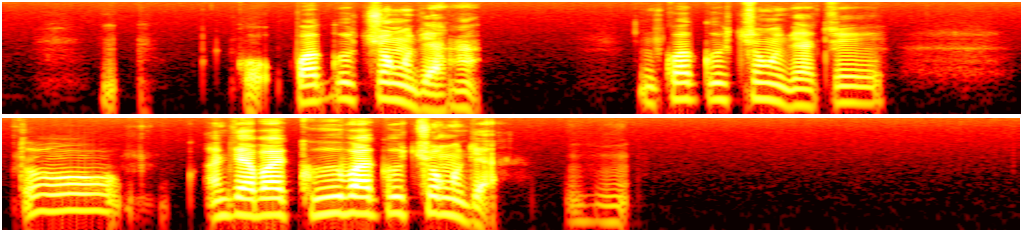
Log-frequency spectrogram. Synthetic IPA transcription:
ko̰˨kʷa˦k̬u˦t͡ʃõ˦˧˨jʲa˨ɦã̰˨˧ | kʷa˦ku˧˦t͡ʃõ˦˧˨ja˨t͡ʃi˧ | t̪o˦ | ã̰˧ndʲa˧βa˦kʷu˦βa˦ku˦t͡ʃõ˦˧jʲã̰˨˧ | hũ˧

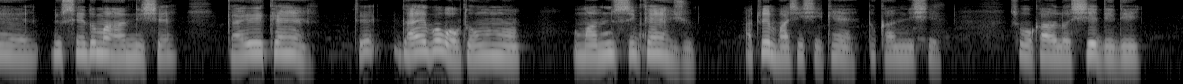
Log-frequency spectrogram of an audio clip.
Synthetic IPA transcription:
nu˧˦sĩ˦do˦mã˦˨nĩ˧ʃɛ˧ | ɡ̥a˨i˦ɾe˦kɛ˦ɾɛ̃˨ | te˦ɡa˨˦e˦bo˦wɔ˨u˨to˧˨˦nũ˦nõ˧ | o˧mã˧nũ˦sĩ˦kɛ˦ɾɛ̃˨ʒu˨ | a˨tu˦e˦˨mã˨ʃi˧ʃe˨kɛ˦ɛ˨do˦ka˧˨˦nĩ˧ʃɛ˧ | so˦o˨˧ka˧o˧˨lɔ˨ʃe˦˨de˧de˧

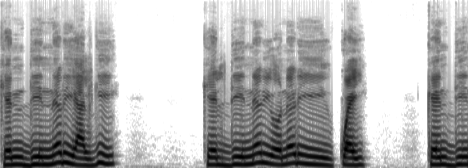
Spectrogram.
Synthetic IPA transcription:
ke˨ndi˨nːe˦ɾi˦˨ja˨lɡi˦ | ke˨ldi˨nːe˦ɾjo˨ne˦ɾi˦˨kʷa˨i˦ | ke˨ndi˨

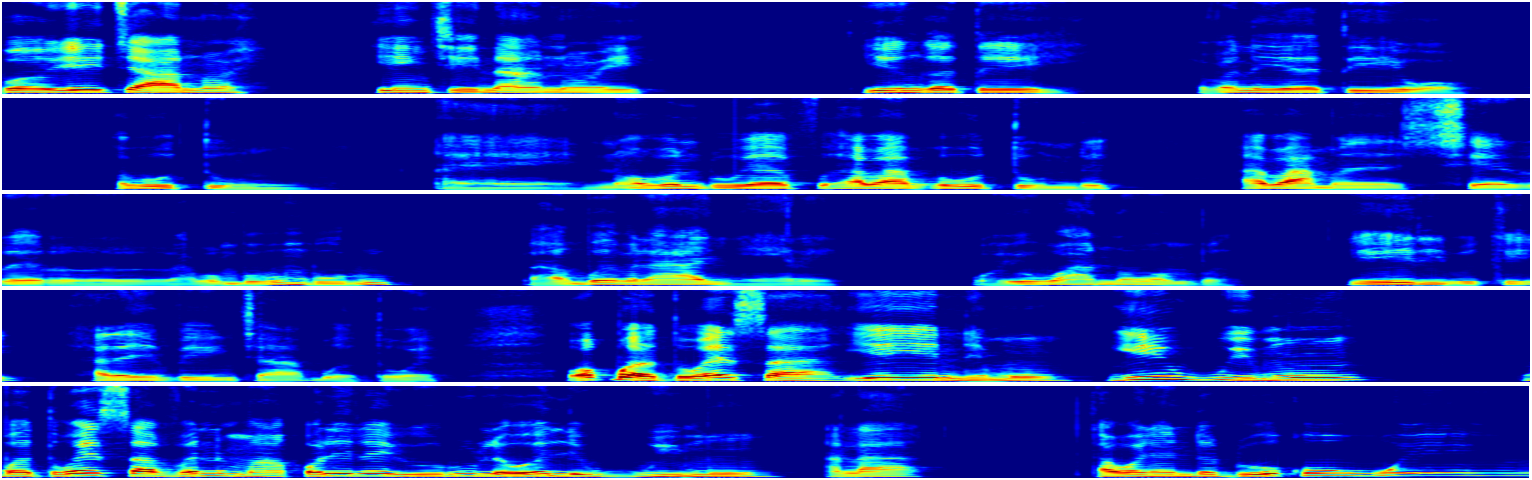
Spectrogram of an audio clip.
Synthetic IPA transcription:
bə˨˦je˦t͡ʃa˨nɔ˦ɛ˨ | je˦n˦t͡ʃe˨˦n˦a˦˨nɔ˦jɪ˦ | je˦ŋɡə˦tə˦˨ | ə˨və˦ni˦jɛ˦˨te˦jwɔ˨ | ə˦bo˦to˨ŋ | ɛ˨nɔ˨˦βɨ˦n˦dʊ˦ja˦fβa˨ə˦bo˦to˨ndɨ˦ | a˦βa˨mə˧ʃɛ˨˦ɾə˨ɾɾɾa˨bɨ˦m˦bə˨bɨ˦m˦bo˨ɾu˦ | ba˨bə˨m˦bu˦ɛ˦βə˧la˦˨ɲɛ˨ɾɪ˦ | wɔ̰˨jʊ˦wa˦nɔ˦bɔ˧mbɨ˨ | je˦ɾi˨bɨ˧ke˦ja˨˦la˦ɪ˦n˦və˦ji˦n˦t͡ʃaː˦k͡pə˨tɔ˨wɛ˦˨wʔɔ̰˦k͡pə˨tɔ˨wɛ˦sa˧je˦jɪ˦nɪ˨mʊ˦je˦wi˨mu˦ | k͡pəː˨tɔ˨wɛ˦sa˧və˨˦nɨ˦maː˨kɔ˦li˦ɾɛ˦˨jo˨ɾu˦lɛ˨wɛ˦le˦wi˨mu˦a˨la˦ | la˨wɛ˦lɛ˦n˦dɨ˦do˨˦ko˦we˦

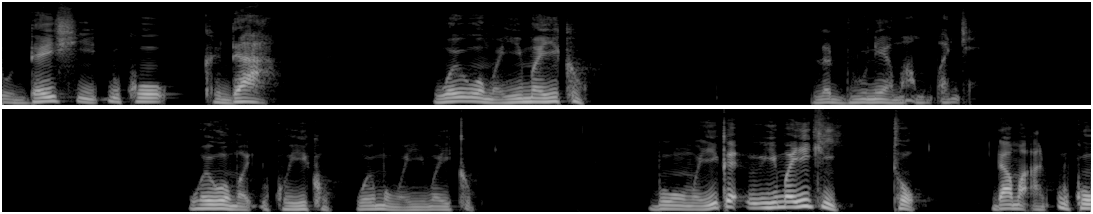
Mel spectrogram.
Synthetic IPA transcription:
o˨da˦i˦ʃi˨ɗu˦ko˦ | kʰɨ˨da˦ | wa˦i˦wo˨ma˨ji˦ma˦ji˦kʰu˨ | la˦du˦ni˦ja˨ma˦mu˨ɓa̰˨˦nd͡ʒe̥˨ | wa˦i˦wa˨ma˨ɗu˨ko˦ji˦kʰu˨wa˦i˦ma˨ma˨ji˦ma˦ji˦ki˨ | ba˨a˨ma˨jji˦ma˦ji˦ki˨ | to˨ | da˦ma̰˨ʔa̰˨nɗu˦ko˦

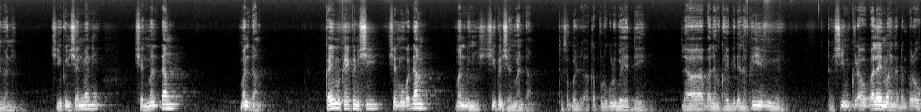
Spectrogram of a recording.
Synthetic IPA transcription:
ma˨ni˨ | ʃi˦kɨ˦n˨ʃe˦nma˦ni˦ | ʃe˨nma˦nda˦ŋ | ma˦nɗa˨ŋ | ka˦i˦mi˦ka˨i˦kɨ˦n˨ʃi˦ʃe˨nmu˨ɡo˦ɗa˦ŋ | ma˦ndu˨mu˨ʃi˦kɨ˦n˨ʃe˨nma˨nɗa̰˨ŋ | to˨so˦bo˨la˨ka˨pu˨ɾo˨ɡu˦ɾu˦ba˨je˨de˨ | la˦ɓa˦la˨mu˨ka˨i˦bi˦da˦na˨ki˦ji˦˨ | ta˨ʃi˦m˨ki˨ɾa˦u˦ba˦la˦i˦ma˨na˨ɗa˨mba˦l

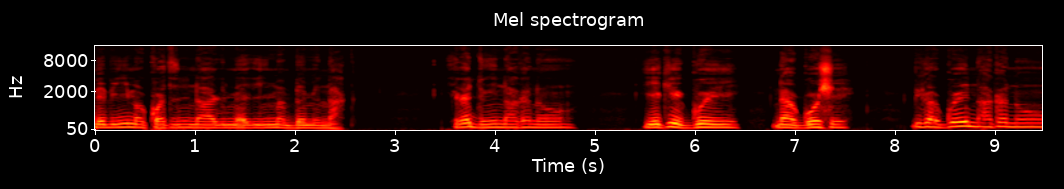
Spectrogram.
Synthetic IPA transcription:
me˨bi˨ɲi˦ma˨ko˨t̬i˦ni˦na˨ɡi˦mḛ˨ki˦ɲi˦ma˨be˦me˨na˨k | je˨ka˦du˨ŋi˦na˨ka˦no˦ | je˨k̬e˦˨ɡo˦i˦ | na˨ɡo˦ʃe˦ | bi˦ka˨ɡo˦i˦na˨k̬a˦no˦

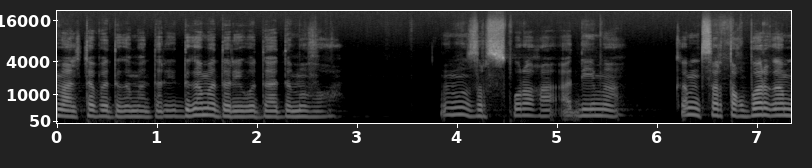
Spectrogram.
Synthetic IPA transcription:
ma˨lta˦ba˨di˨ɡa˦ma˨da˨ɾi˦di˨ɡa˦ma˦da˨ɾi˨wa˨da˨˦da˨ma˦va˨ɣa˨ | ma˨mu˦˨zi˨ɾsu̥˨ku˦ɾa˦ɣa˨ʔa̰˨di˦ma˨ | ka˦m˨t͡sa˦ɾta˨ba˦ɾɡa˦m

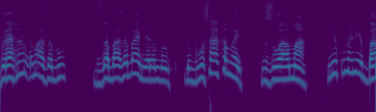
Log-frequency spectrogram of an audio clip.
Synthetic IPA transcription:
bu˨ɾa˨ɬi˦n˦di˦ma˦˨za˨bu˦ | di˨za˨ba˨za˦ba˦˨ɮa˨ɾa˨mbu˨ | di˨bu˨sa˦ka˦ma˨i˨ | di˨zu˨wa˨ma˨ | mi˦ku˦ma˦mi˦ba˨

